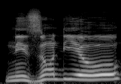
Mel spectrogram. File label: new year, bassa; Nì Zɔ̃ Ɖìèo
